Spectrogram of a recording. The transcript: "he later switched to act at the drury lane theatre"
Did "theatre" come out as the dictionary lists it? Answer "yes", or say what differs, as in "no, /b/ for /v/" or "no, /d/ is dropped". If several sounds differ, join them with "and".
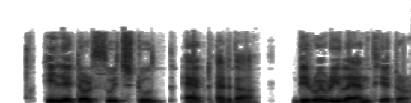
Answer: no, /t/ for /θ/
